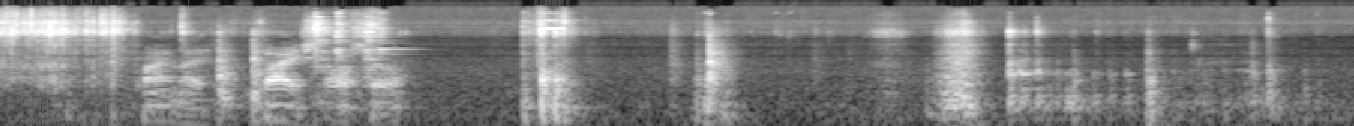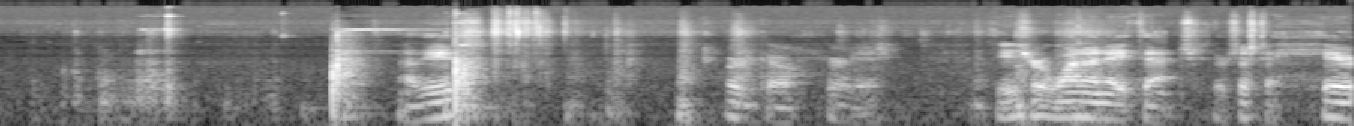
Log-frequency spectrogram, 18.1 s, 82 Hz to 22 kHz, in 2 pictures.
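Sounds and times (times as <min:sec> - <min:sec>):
hard objects clattering: 0:11.3 - 0:12.9.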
